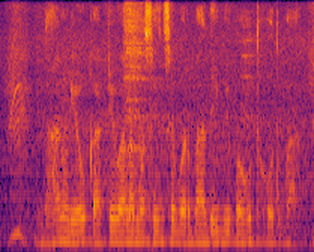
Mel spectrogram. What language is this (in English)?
Bhojpuri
